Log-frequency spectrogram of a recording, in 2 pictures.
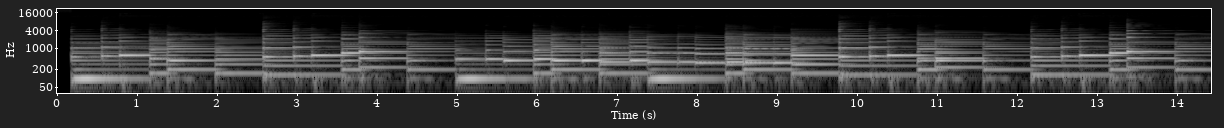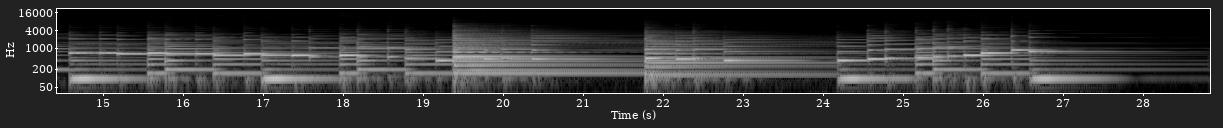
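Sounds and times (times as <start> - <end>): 
solo piano: 0.0 - 28.8.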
